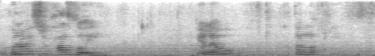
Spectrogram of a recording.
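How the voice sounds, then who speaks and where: Egyptian female family vlogger, rapid-fire chatty delivery, casual unboxing talk, recorded off-mic in an echoey room. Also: fairly high pitch, big pitch swings. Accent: Egyptian Arabic. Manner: chatty, addressing viewers and family. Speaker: family vlog host. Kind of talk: casual chat while unboxing toy bags. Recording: distant mic, echoey room, clear background noise.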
